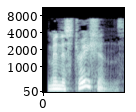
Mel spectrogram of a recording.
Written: ministrations

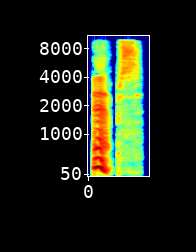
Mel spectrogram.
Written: apse

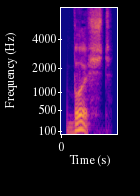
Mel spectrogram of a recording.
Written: bushed

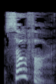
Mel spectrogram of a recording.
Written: sofar

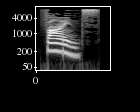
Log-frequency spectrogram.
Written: finds

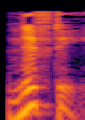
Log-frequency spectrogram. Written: nifty

